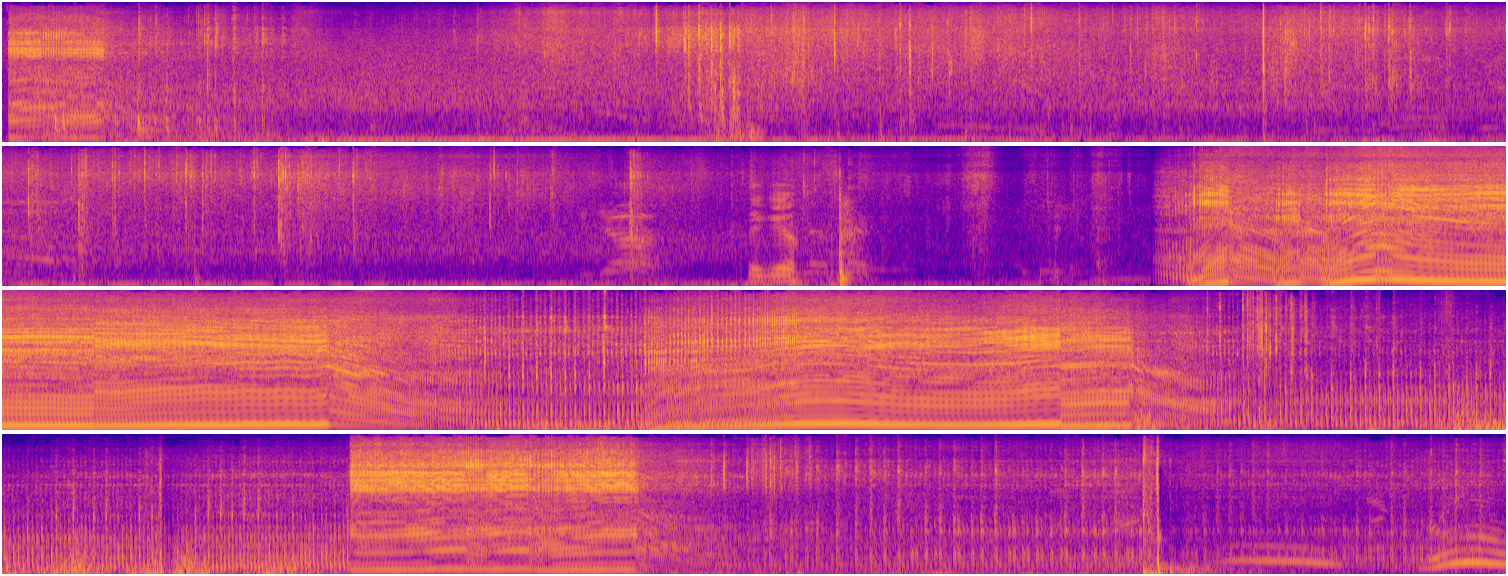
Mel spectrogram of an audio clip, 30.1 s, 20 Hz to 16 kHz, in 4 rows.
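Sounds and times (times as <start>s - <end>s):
chainsaw revving and cutting: 0.0s - 1.4s, 13.3s - 30.0s.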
